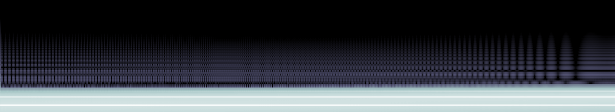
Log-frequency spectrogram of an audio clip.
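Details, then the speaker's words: Tinnitus pitch-matching frequency sweep for headphones or speakers in a quiet room: a steady, very low pure hum with small pitch steps, at the low end of the sweep. "Mettez-vous dans une pièce calme avec vos écouteurs, ou alternativement, avec un ensemble d'enceintes décent, et écoutez le point auquel vous sentez que vos acouphènes correspondent aux tonalités que je suis sur le point de jouer."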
